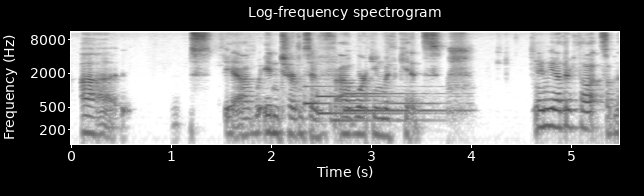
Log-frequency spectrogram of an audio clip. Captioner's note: computer chimes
